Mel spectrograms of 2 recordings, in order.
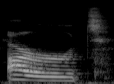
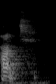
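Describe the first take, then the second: First: The R sound is strong and clear. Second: The R sound is weak and unclear. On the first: The speaker calls it right. "we pronounce that R very clearly" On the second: The speaker calls it wrong. "So we don't say art"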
